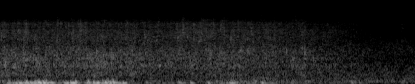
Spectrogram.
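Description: Steady rushing of a small mountain creek, with low wind buffets on the microphone through the first second or so; the rush fades down near the end.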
